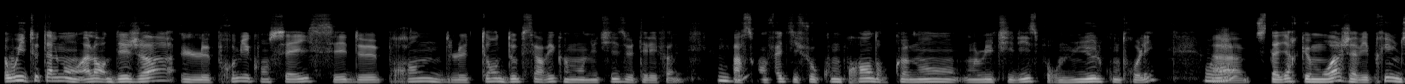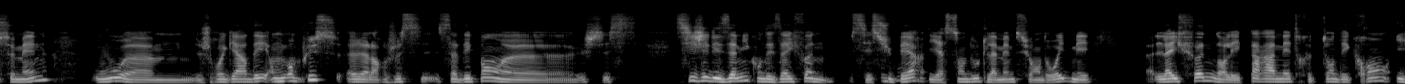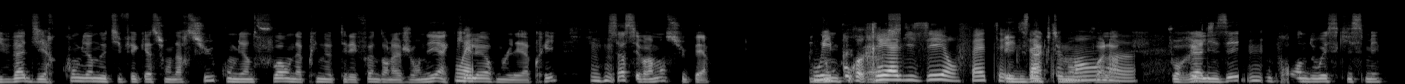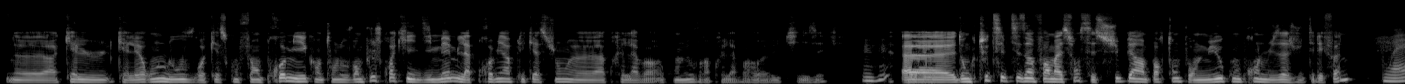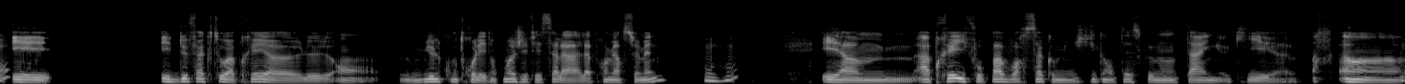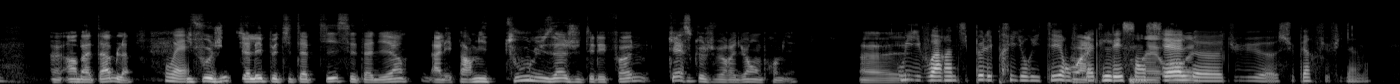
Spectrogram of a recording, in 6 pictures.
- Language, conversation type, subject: French, podcast, Comment te déconnectes-tu des écrans avant de dormir ?
- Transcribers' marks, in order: stressed: "mieux"; tapping; unintelligible speech; chuckle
